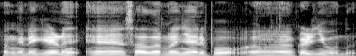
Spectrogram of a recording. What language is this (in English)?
Malayalam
